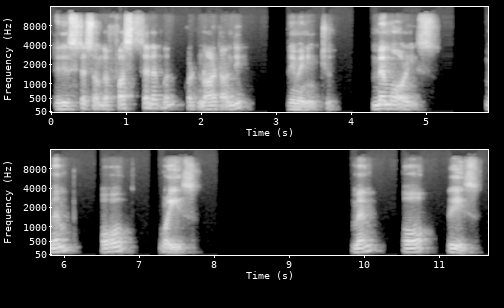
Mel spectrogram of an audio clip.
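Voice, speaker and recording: A man teaches a live online class with a gravelly, mid-range voice. He explains patiently, pausing on fillers and correcting himself as he goes. The sound comes through a video call. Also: medium pitch, darkish tone. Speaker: lecturer.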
